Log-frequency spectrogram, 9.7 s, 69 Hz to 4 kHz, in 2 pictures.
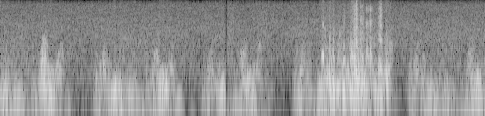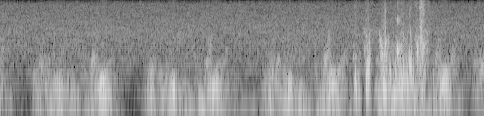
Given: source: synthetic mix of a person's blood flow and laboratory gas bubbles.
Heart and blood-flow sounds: Doppler ultrasound of blood flow; precordium
3.19-3.93 s: bubbles
8.36-8.58 s: bubbles
8.62-9.15 s: bubbles
From the record:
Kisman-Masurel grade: 223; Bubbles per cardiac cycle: several, 3 to 8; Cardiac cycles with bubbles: 10 to 50%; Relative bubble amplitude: loud (0.450 to 0.775); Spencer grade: 2 (many but less than half of the cardiac periods contain bubble signals, singularly or in groups); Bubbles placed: only in the low amplitude regions of the cardiac cycle

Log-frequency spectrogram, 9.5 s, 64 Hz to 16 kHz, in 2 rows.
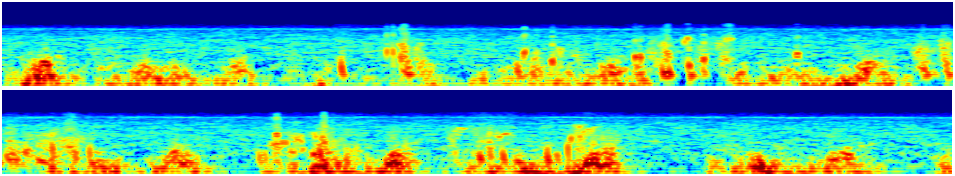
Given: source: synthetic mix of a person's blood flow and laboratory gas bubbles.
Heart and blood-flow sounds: Doppler ultrasound of blood flow; precordium
1.65-1.74 s: bubbles
1.88-2.12 s: bubbles
2.54-2.88 s: bubbles
3.13-3.68 s: bubbles
3.94-4.02 s: bubbles
4.52-5.25 s: bubbles
6.01-6.58 s: bubbles
6.97-7.33 s: bubbles
7.43-7.88 s: bubbles
From the record:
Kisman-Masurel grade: 332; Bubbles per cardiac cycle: rolling drumbeat, 9 or more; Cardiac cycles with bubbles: 50 to 99%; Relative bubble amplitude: moderate (0.250 to 0.450); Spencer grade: 3 (all of the cardiac periods contain showers or single bubble signals, but not dominating or overriding the cardiac motion signals); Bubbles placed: only in the low amplitude regions of the cardiac cycle

